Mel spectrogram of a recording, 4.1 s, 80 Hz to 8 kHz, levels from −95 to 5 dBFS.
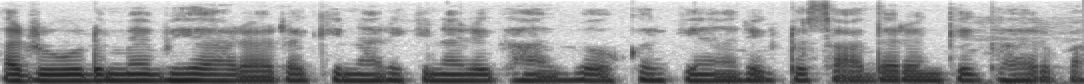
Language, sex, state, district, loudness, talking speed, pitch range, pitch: Bhojpuri, female, Uttar Pradesh, Ghazipur, -15 LUFS, 235 wpm, 165-175 Hz, 170 Hz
